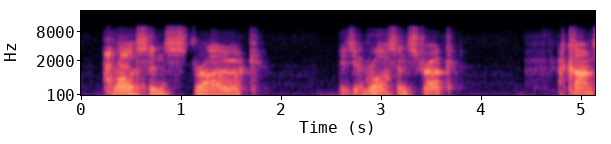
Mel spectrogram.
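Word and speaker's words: Rozenstruik: I mean, Joe Rogan is a Rosenstrike, right? Okay, but the way it's spelled, you wouldn't think that, would you?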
